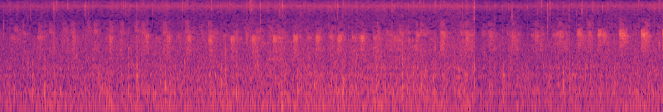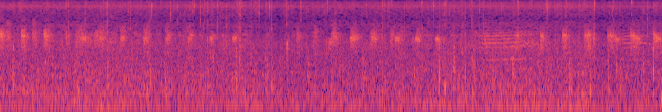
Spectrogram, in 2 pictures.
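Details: Frogs croak in steady, rapid pulses through the hiss of falling rain in the middle of a rice field in Pacitan, East Java, Indonesia.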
